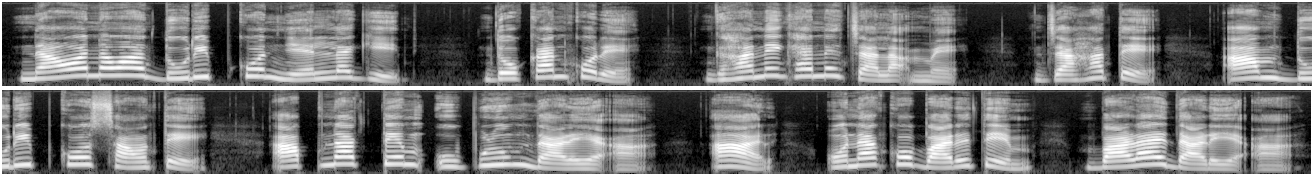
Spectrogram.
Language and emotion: Santali, neutral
